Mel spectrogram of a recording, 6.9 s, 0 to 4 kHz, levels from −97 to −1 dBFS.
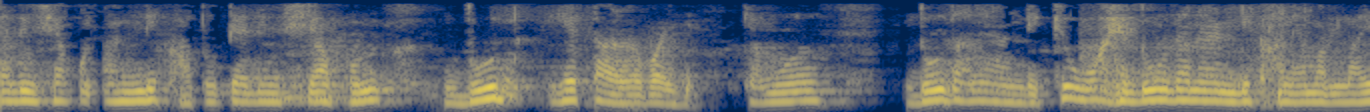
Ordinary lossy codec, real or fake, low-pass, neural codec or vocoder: AAC, 16 kbps; real; 3.6 kHz; none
